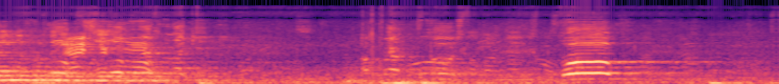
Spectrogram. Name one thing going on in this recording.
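Men in the crowd shout encouragement in a large hall.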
